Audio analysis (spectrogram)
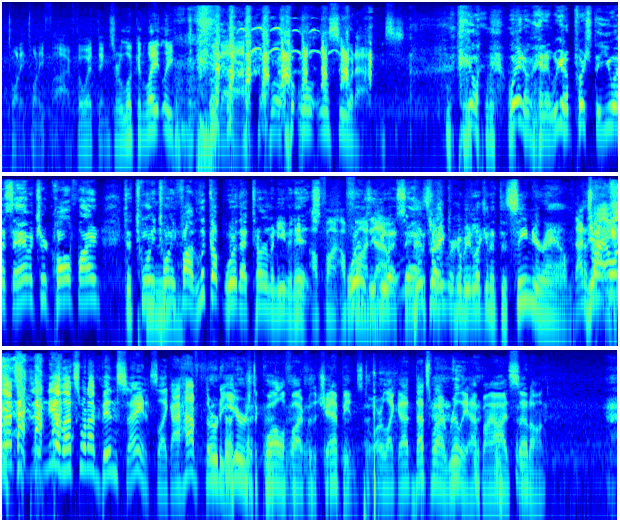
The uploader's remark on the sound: LIVE From Terry Thompson Chevrolet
